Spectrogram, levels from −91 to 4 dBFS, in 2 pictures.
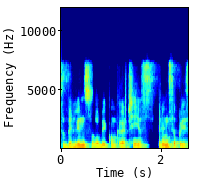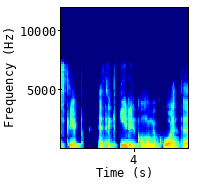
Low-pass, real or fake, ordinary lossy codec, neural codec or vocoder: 7.2 kHz; fake; Opus, 64 kbps; codec, 16 kHz, 4 kbps, X-Codec, HuBERT features, trained on balanced general audio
